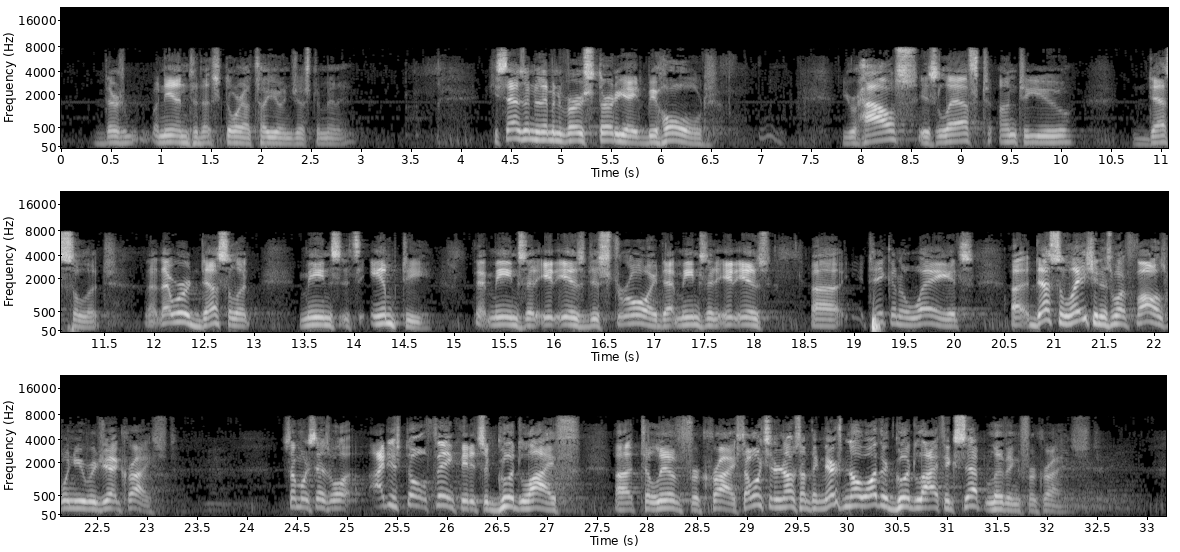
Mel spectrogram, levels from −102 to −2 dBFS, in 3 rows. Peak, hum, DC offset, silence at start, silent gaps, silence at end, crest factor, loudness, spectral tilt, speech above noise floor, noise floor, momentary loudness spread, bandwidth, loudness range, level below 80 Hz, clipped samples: -2 dBFS; none; under 0.1%; 0.45 s; none; 0.8 s; 22 dB; -22 LUFS; -1 dB/octave; 45 dB; -69 dBFS; 17 LU; 8 kHz; 4 LU; -58 dBFS; under 0.1%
